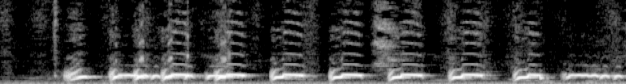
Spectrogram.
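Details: Aggressive local male zebra dove calling to court a female: a steady run of about ten short, bright, hooked notes, each with a quick upward flick, repeated roughly three times a second over a low background hum.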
